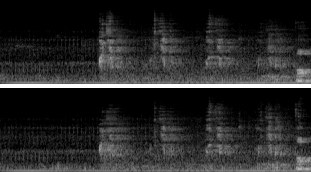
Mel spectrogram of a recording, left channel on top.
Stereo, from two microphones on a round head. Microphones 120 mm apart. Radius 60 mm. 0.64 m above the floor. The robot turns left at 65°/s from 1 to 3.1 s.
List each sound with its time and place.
1.0 s chewing: 65° left (ahead or behind), 4 m; by 3.0 s 65° right (ahead or behind), 4 m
